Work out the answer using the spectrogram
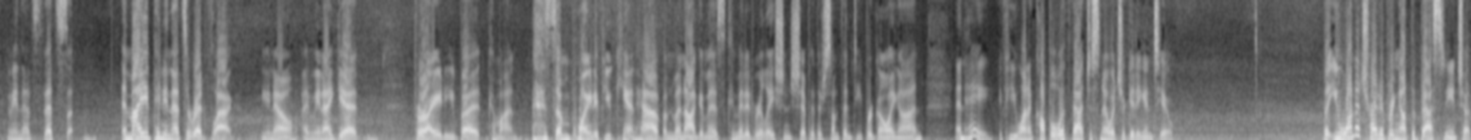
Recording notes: The sound is a bit off as I recorded this on the beach.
